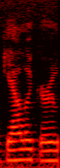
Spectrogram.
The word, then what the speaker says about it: Gallagher: Well, on the Gallagher side, and I guess I pronounced Gallagher wrong. There's no G-H. It's Gallagher.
